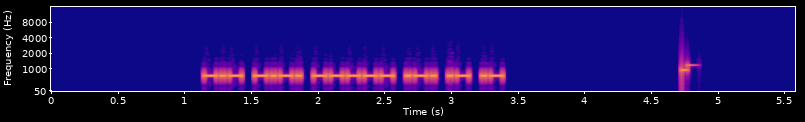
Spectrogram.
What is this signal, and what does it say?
Morse code, heard as a keyed tone, about 38 wpm, 700 Hz. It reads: KC0RAA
